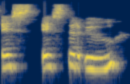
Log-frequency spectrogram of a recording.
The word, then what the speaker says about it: Aister: It's Aister. So the first bit is Aister. So our craft is 8th setter, but locals call it Aister. Okay. Just the dialect word.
